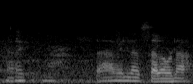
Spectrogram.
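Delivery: soft, close, patient and calm voice. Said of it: "பொறுமையா கிட்ட வந்து சொல்ற".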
